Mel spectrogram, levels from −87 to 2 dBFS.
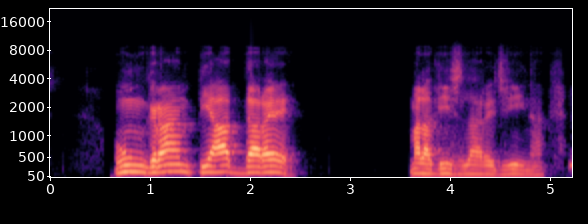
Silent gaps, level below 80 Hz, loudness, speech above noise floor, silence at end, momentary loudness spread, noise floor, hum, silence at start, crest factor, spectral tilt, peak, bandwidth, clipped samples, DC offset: none; -62 dBFS; -17 LUFS; over 74 dB; 0.3 s; 13 LU; under -90 dBFS; none; 0.65 s; 18 dB; -7.5 dB/octave; 0 dBFS; 8.8 kHz; under 0.1%; under 0.1%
